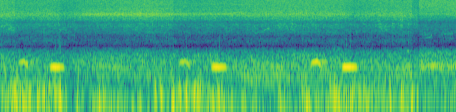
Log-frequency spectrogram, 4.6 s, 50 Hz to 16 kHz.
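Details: In May 2017 on the north-eastern city border of Berlin, a Common cuckoo gives its falling two-note 'cu-coo', repeated about every one and a half seconds, over heavy low wind rumble.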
